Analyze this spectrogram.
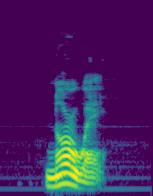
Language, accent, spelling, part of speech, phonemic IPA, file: English, US, Norway, proper noun / noun, /ˈnɔɹweɪ/, En-us-Norway.ogg
- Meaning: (proper noun) 1. A country in Scandinavia in Northern Europe. Official name: Kingdom of Norway 2. The former name of a neighbourhood in Toronto, Ontario, Canada, now Upper Beaches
